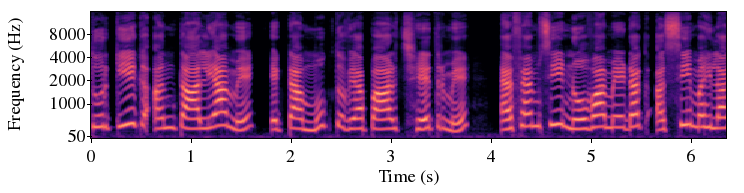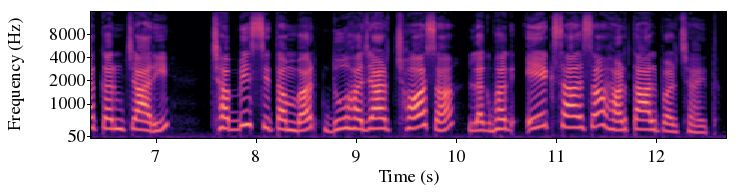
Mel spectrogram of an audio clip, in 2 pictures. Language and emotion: Maithili, neutral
